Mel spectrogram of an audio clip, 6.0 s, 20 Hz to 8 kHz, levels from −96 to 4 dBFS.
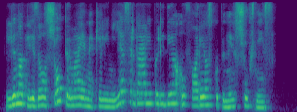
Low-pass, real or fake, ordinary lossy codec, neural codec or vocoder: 7.2 kHz; fake; AAC, 32 kbps; codec, 44.1 kHz, 2.6 kbps, SNAC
